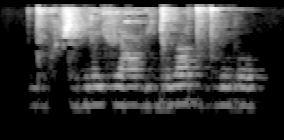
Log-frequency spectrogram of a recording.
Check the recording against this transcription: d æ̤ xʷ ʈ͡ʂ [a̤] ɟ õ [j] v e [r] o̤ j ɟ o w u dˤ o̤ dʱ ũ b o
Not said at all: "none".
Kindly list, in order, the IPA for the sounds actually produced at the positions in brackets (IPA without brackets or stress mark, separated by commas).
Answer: æ̤, j, ʕ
